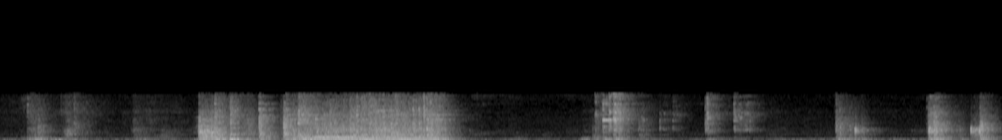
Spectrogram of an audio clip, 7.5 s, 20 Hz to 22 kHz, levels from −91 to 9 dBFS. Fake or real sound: fake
